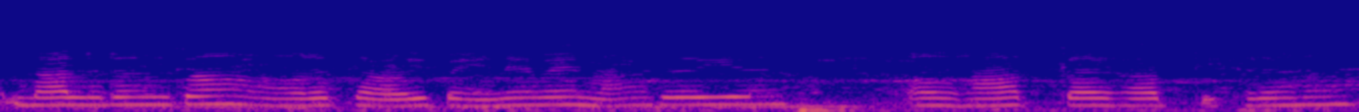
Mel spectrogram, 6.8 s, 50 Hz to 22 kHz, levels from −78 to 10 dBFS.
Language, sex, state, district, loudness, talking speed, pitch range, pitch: Hindi, female, Bihar, Gopalganj, -36 LUFS, 90 wpm, 215-245 Hz, 225 Hz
